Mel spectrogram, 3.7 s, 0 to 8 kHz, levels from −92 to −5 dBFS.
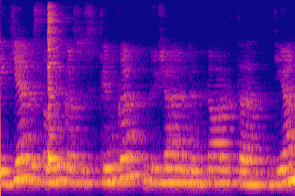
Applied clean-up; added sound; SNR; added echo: none; Cowbell; 6 dB; reverberation time 0.7 s.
